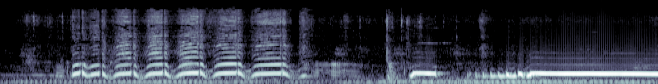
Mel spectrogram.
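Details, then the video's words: Barbary dove singing gacor in pelung style, for training pet doves: a run of six arched, bouncing coos, a pause, a short coo and brief trill, then a long steady held note. "Suara Masteran Puter Pelung Gacor Paling Bagus"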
